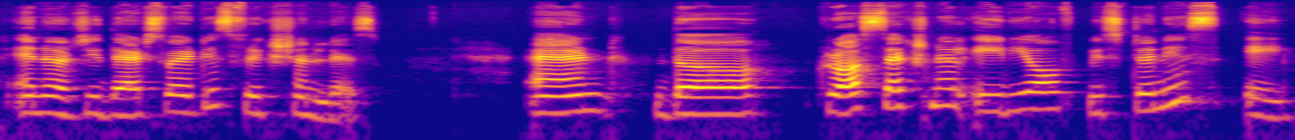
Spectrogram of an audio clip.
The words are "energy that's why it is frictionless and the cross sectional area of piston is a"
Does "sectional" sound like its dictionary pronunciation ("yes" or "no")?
yes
